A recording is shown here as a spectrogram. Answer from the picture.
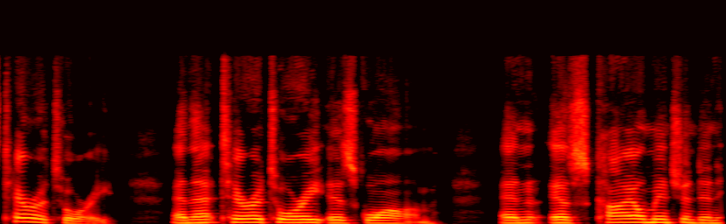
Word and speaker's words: Guam: uh the island of Guam, the territory of of Guam or Guan as it should be pronounced.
